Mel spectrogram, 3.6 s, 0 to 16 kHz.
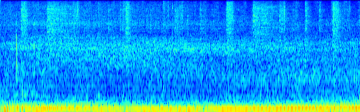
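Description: A V8-powered 1972 Datsun 240Z rumbles loud and close with a steady deep exhaust drone, the engine note climbing slightly toward the end; no voices.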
